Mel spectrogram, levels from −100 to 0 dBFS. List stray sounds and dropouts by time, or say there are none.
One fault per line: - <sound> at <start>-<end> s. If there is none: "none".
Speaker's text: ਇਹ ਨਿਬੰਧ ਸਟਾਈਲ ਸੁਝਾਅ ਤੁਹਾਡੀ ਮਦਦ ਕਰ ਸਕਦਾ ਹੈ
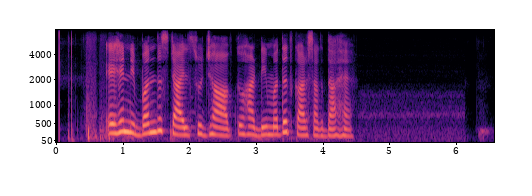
none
